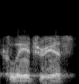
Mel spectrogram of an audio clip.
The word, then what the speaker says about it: Caladrius: a company called caladrius Biosciences the website is caladrius calm it's spelled Cala dr i us thanks for coming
